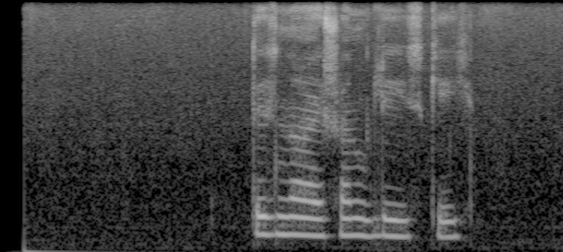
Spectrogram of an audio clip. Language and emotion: Russian, sad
